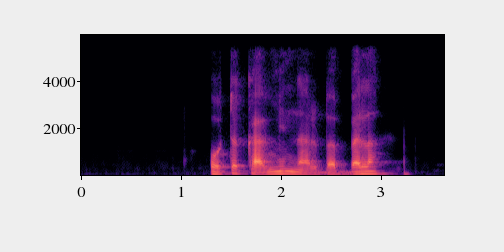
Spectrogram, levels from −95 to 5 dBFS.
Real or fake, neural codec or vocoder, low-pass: fake; codec, 24 kHz, 1.2 kbps, DualCodec; 5.4 kHz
